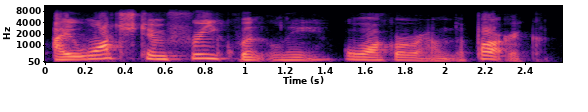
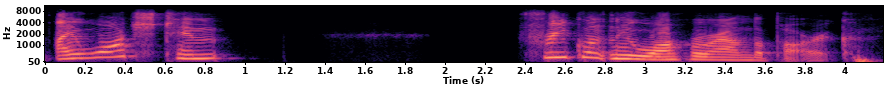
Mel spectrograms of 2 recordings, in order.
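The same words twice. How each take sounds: First: "watched" stressed, the sentence runs on without a break; no pause, watched stressed. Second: "I watched him", then a long pause, then "frequently walk around the park"; pause before frequently. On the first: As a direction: say it in one breath and lean on "watched". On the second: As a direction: break the sentence after "him" so "frequently" goes with "walk". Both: Shown as a demonstration. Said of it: "with a voice, you can obtain more clarity".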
